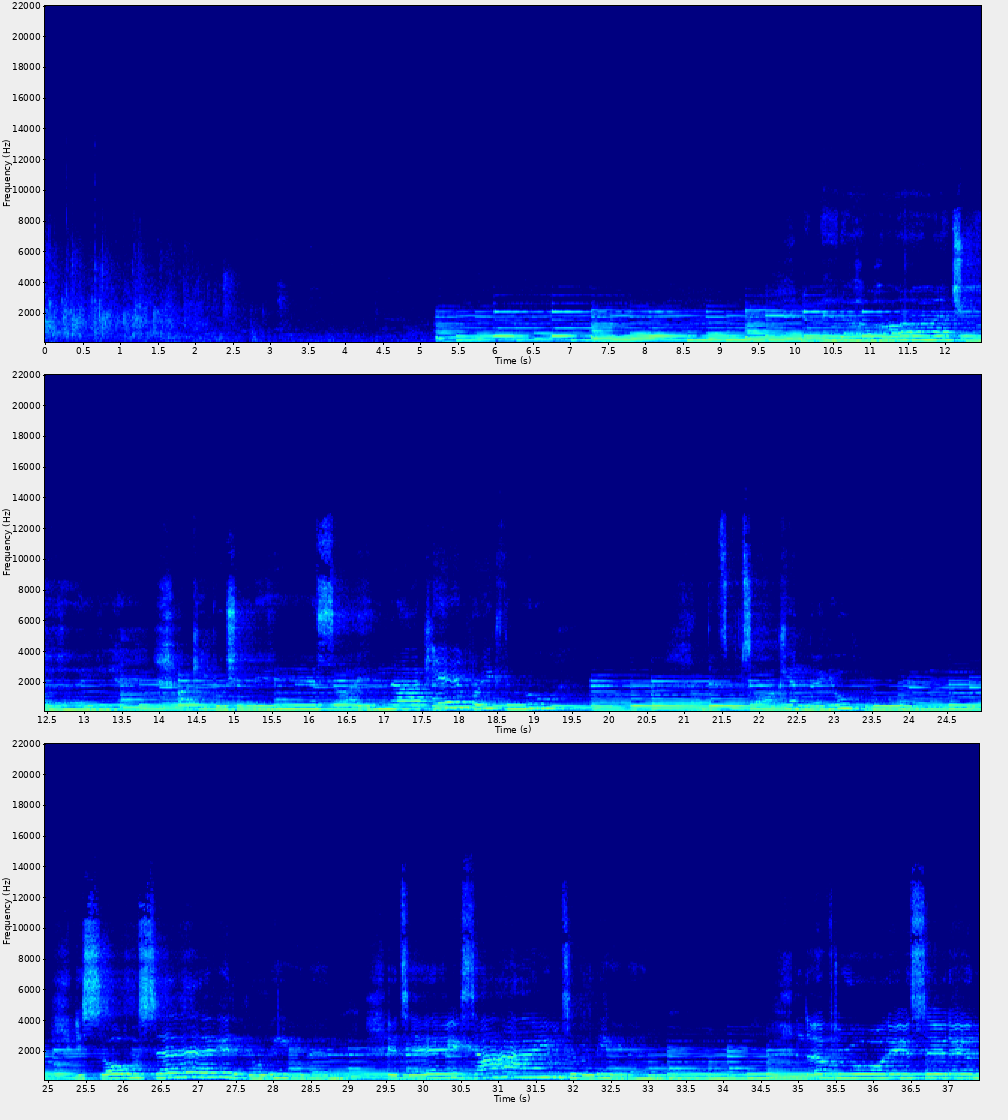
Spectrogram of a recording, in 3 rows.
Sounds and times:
Music: 5.0s - 37.4s
Female singing: 10.1s - 19.7s, 21.2s - 24.6s, 25.4s - 33.5s, 35.1s - 37.4s.

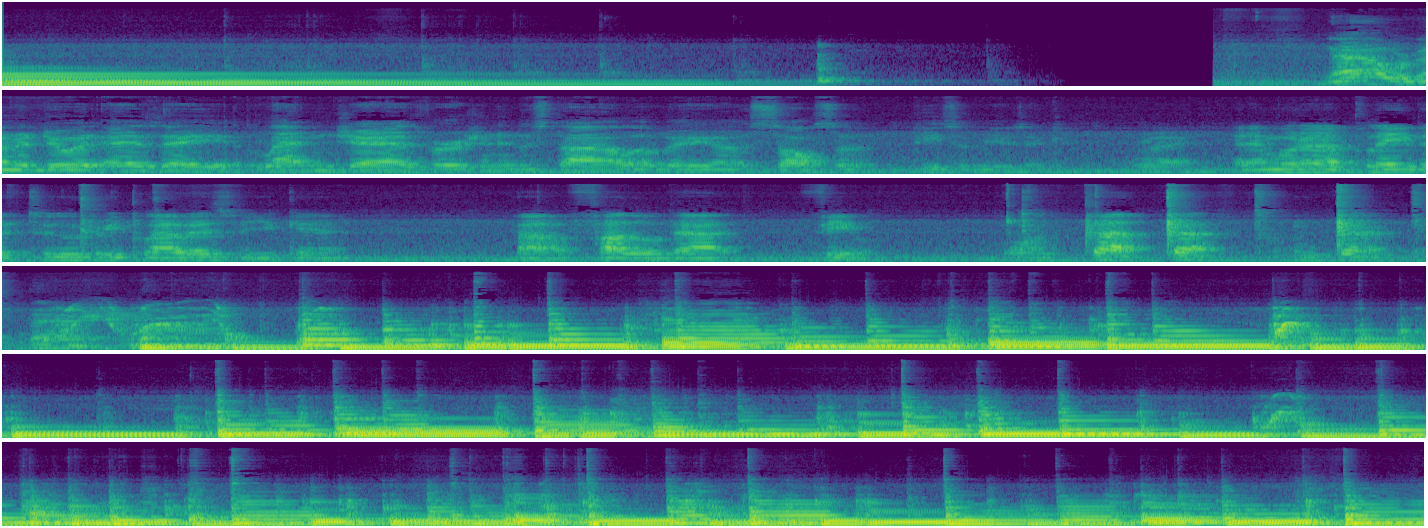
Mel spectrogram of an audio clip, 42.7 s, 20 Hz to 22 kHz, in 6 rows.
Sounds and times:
Bass guitar: 0.0s - 4.0s, 21.5s - 42.7s
Inside, small room: 0.0s - 5.2s, 6.1s - 42.7s
Bowed string instrument: 22.1s - 42.7s.

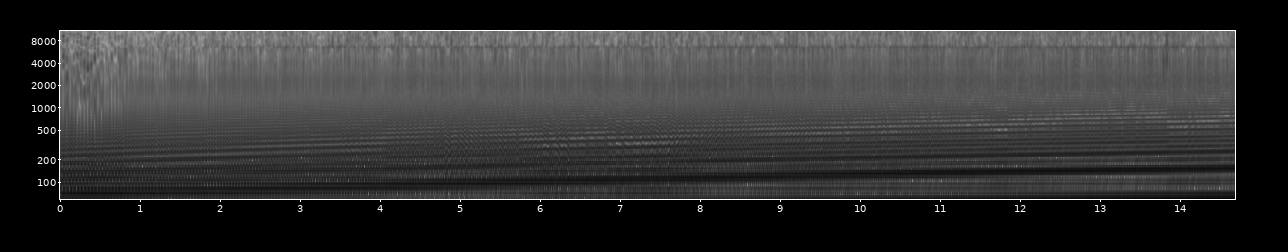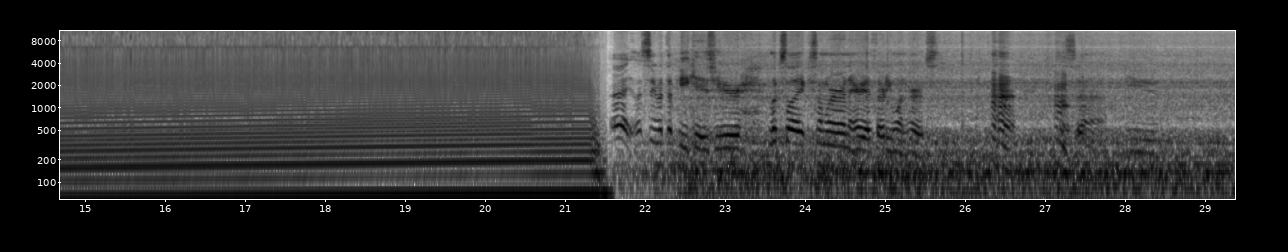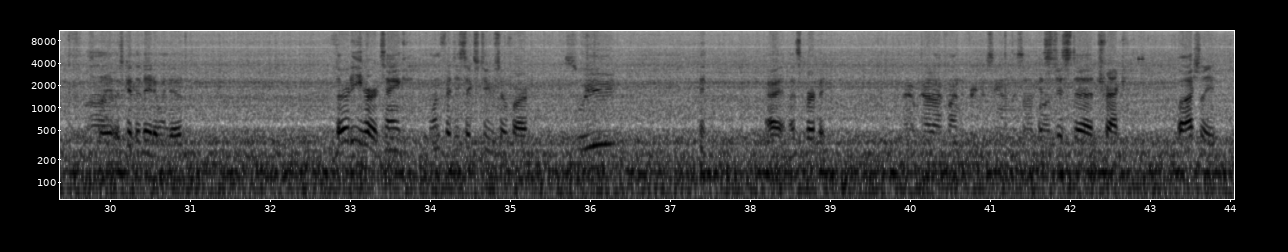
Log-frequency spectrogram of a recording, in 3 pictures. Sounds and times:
Speech: 21.6s - 25.7s, 26.4s - 28.5s, 29.6s - 31.0s, 32.8s - 36.4s, 38.2s - 39.0s, 39.9s - 43.9s.

